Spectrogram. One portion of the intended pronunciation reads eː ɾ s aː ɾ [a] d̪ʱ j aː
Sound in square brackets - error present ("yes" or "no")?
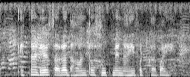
no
